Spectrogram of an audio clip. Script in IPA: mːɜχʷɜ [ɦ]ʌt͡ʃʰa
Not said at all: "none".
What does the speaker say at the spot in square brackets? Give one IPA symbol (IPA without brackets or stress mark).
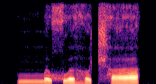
ɦ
